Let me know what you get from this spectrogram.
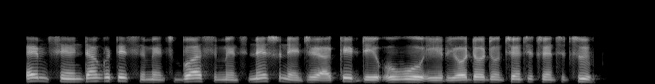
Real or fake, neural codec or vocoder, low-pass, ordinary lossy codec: fake; codec, 24 kHz, 1.2 kbps, DualCodec; 3.6 kHz; none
